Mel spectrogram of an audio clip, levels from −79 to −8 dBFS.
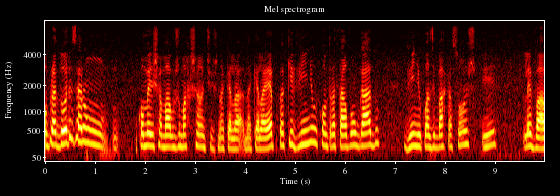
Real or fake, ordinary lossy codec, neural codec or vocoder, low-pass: real; AAC, 48 kbps; none; 7.2 kHz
